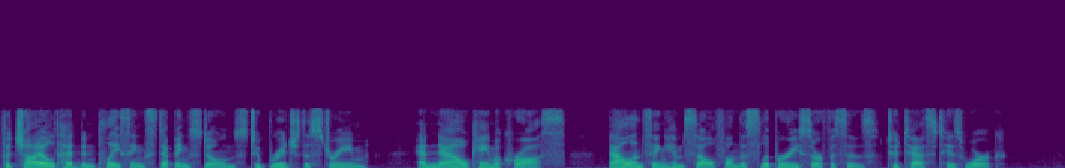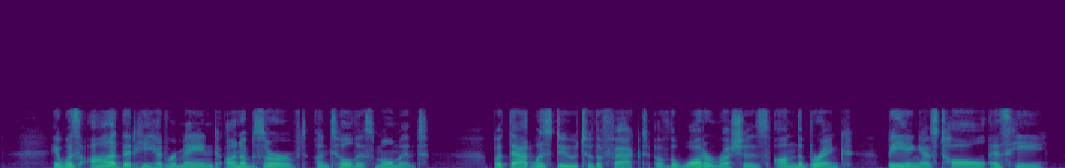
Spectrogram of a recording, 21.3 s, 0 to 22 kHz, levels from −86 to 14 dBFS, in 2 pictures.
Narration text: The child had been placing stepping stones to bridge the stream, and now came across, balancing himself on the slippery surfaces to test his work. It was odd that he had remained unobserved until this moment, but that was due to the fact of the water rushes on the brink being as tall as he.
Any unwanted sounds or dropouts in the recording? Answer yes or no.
no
